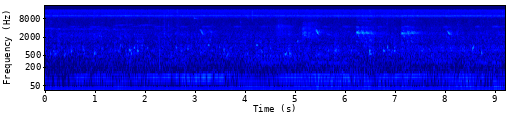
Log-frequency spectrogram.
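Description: Near-silent outdoor ambience with a few faint, short bird chirps scattered through it.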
